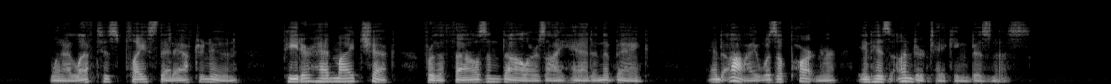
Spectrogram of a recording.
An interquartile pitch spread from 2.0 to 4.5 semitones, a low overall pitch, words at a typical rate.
No: average, 5.2 semitones; low, 105 Hz; average, 155 wpm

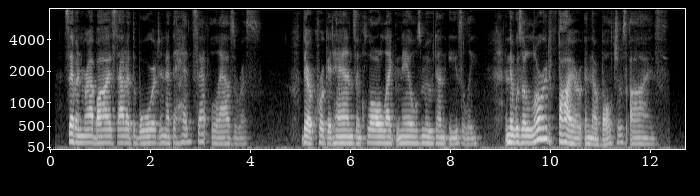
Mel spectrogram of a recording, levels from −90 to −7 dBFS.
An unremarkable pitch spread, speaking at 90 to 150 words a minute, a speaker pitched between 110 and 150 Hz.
No: narrow, 2.2 semitones; average, 145 wpm; low, 135 Hz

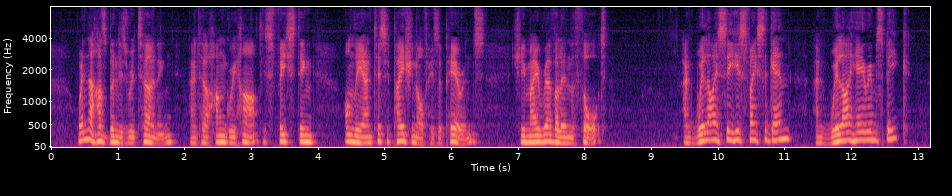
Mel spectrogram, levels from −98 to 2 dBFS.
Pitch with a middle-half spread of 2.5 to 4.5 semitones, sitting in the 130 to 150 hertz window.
Yes: average, 4.2 semitones; medium, 140 Hz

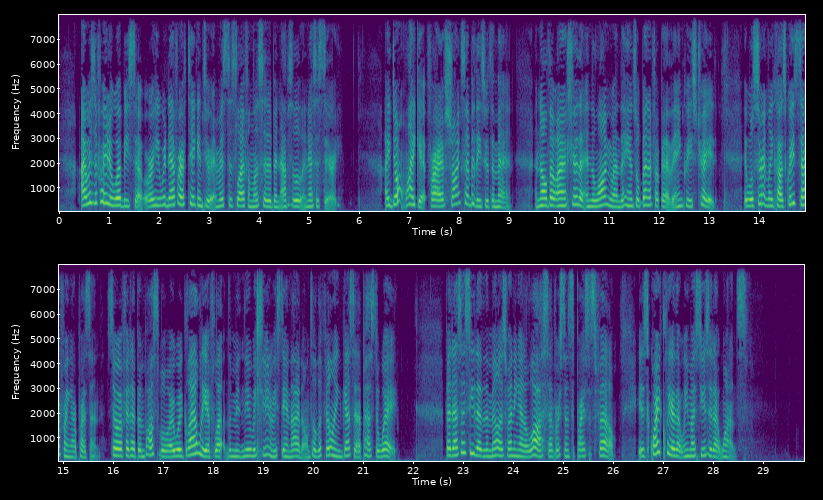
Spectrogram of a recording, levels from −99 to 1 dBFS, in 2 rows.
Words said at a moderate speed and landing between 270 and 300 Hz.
No: fast, 230 wpm; very high, 275 Hz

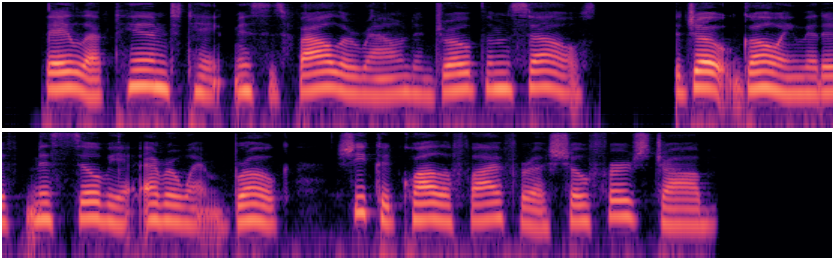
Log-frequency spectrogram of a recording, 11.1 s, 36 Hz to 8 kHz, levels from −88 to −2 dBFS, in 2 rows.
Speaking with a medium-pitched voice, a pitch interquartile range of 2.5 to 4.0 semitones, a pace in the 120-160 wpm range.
Yes: medium, 180 Hz; average, 3.4 semitones; average, 150 wpm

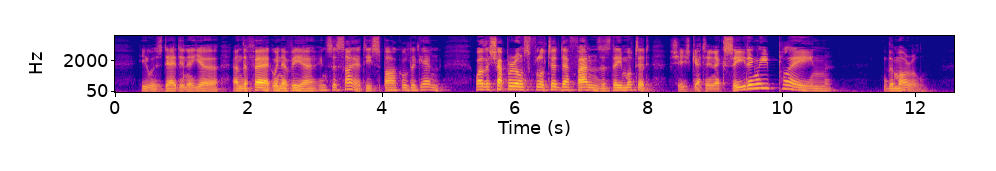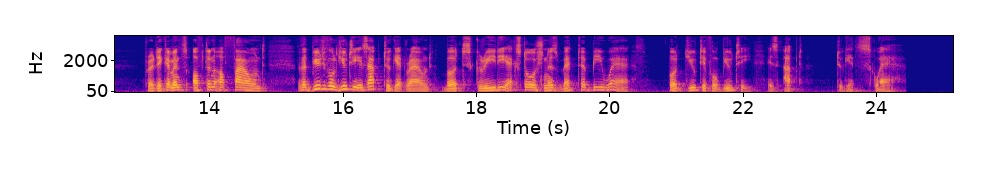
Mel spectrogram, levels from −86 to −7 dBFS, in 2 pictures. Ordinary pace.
No: slow, 130 wpm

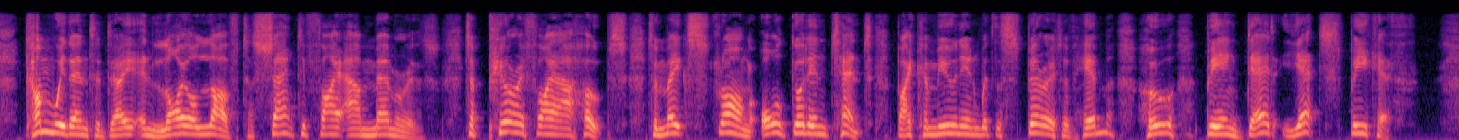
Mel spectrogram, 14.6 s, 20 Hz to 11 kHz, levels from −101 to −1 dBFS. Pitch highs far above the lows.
No: average, 3.9 semitones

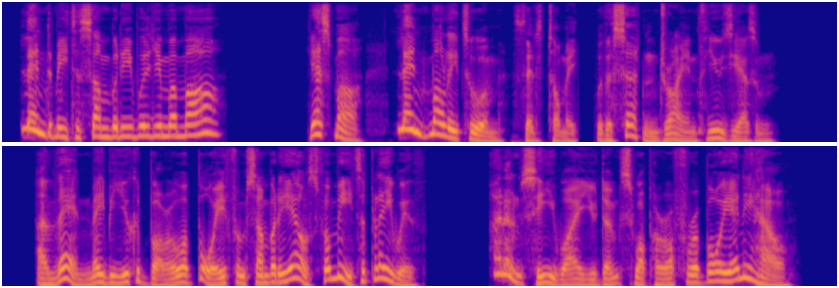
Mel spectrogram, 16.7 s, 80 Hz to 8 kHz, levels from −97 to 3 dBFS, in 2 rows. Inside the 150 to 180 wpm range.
Yes: average, 175 wpm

